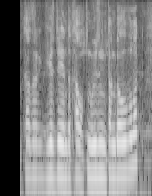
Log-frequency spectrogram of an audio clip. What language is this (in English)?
Kazakh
